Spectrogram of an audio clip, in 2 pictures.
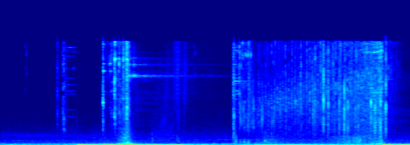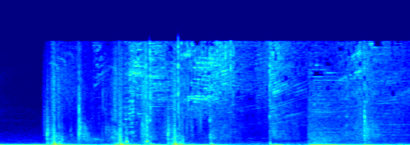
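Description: A die rattles and tumbles as it rolls.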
